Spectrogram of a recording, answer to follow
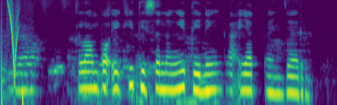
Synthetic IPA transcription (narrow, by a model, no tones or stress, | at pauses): kəlɔmpɔ̰ʔikid̪̥i̤sənəŋid̪̥e̤nɪŋra̰ʔjat̪̚b̥ä̤ɲd͡ʒar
